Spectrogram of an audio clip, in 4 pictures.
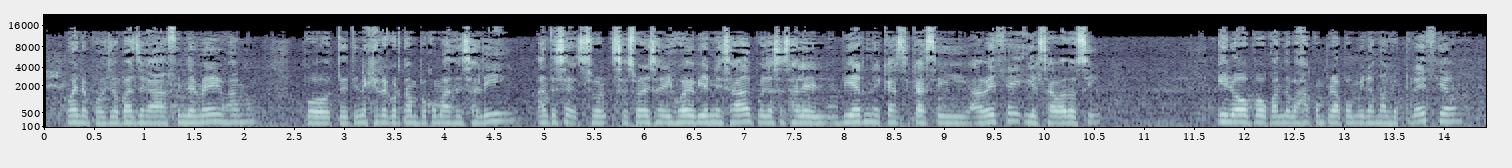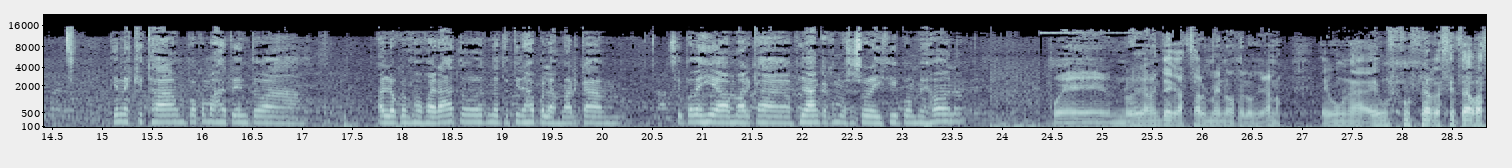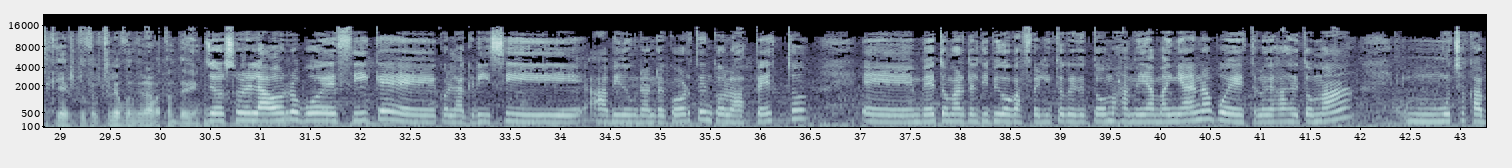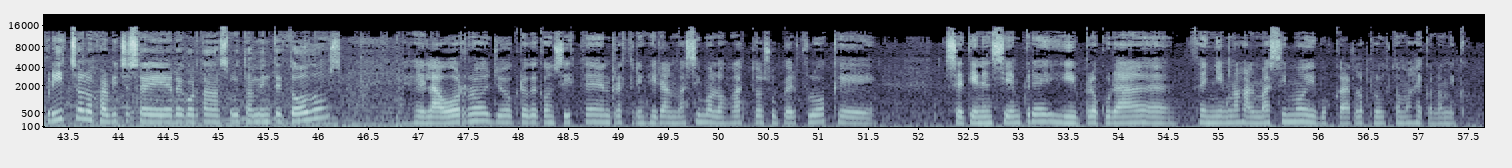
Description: Los extremeños nos cuentan cómo llegan a fin de mes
